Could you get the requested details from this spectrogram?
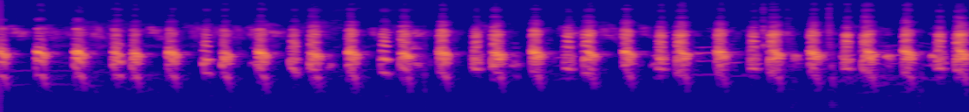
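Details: Chukar partridge from the Pamir giving a fast, steady run of sharp clucking chuk notes, a little over two per second, with strong harmonics, continuing without pause throughout.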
